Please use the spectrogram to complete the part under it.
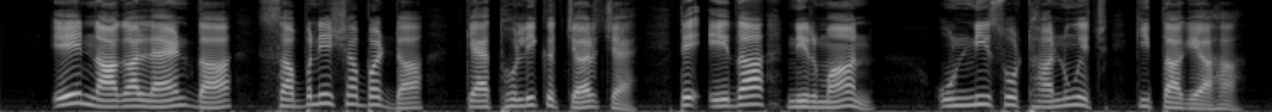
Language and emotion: Dogri, neutral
